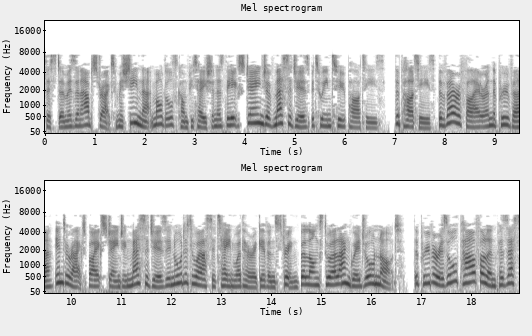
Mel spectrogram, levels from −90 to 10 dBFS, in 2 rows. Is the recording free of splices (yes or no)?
no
